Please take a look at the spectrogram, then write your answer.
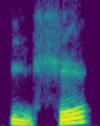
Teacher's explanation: Kalau kha itu dia makhrajnya di ujung tenggorokan kita ya.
